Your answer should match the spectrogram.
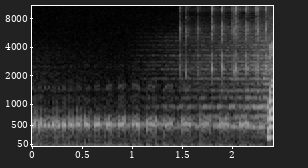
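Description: Background music: a single sustained note with a quick flutter, joined about a second and a half in by rapid high ticking percussion.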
